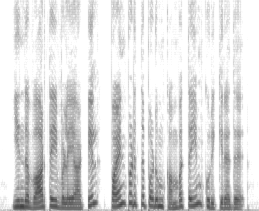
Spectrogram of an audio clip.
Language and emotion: Tamil, neutral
